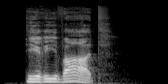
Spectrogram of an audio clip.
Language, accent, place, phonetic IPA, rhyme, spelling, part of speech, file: German, Germany, Berlin, [ˌdeʁiˈvaːt], -aːt, Derivat, noun, De-Derivat.ogg
- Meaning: 1. derivative (financial instrument whose value depends on the valuation of an underlying instrument) 2. derivative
